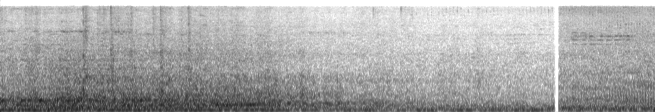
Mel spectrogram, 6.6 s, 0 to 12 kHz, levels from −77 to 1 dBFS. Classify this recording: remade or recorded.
recorded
